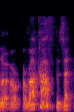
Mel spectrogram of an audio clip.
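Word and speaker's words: Arrokoth: I think it's called a Arakoth. Is that how you pronounce it? It's Arakoth.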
